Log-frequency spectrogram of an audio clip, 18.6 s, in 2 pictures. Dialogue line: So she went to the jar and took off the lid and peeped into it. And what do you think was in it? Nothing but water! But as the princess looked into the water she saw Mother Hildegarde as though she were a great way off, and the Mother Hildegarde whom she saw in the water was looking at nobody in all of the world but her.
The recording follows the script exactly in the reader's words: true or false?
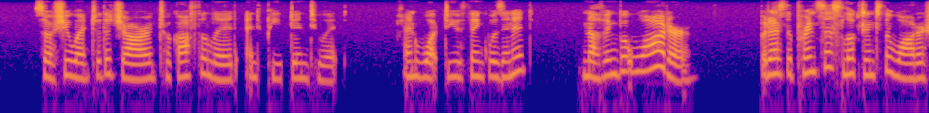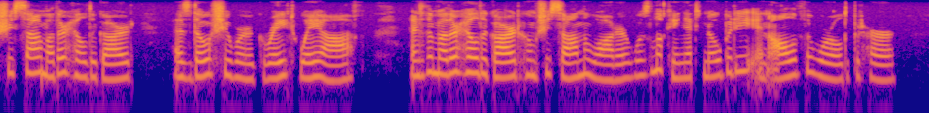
true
